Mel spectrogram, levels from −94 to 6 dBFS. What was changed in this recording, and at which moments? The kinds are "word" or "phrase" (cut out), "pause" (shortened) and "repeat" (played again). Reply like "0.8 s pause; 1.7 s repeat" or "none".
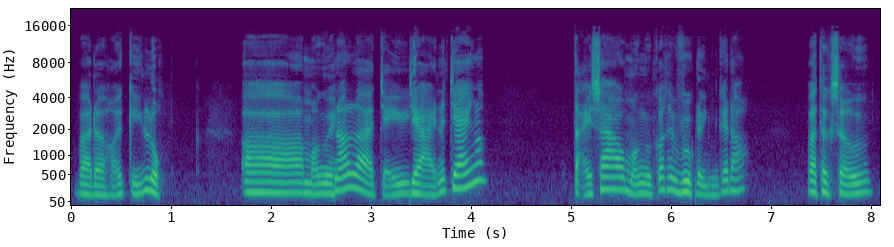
2.6 s word; 3.4 s word; 6.2 s word

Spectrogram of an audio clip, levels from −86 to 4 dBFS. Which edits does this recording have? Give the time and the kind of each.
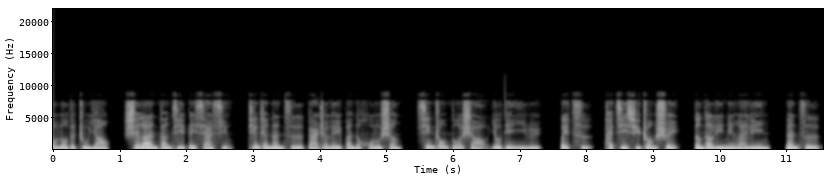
8.1 s pause

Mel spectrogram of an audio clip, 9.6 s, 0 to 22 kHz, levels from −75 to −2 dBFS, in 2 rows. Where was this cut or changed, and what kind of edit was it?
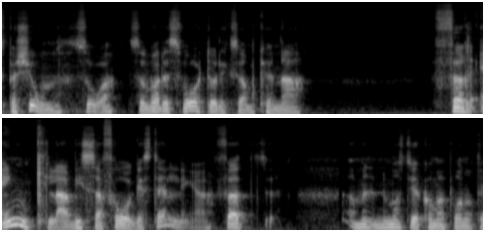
8.2 s pause; 8.5 s word

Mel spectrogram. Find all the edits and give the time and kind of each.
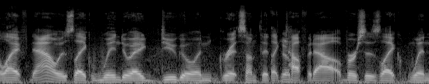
2.1 s word; 2.7 s word

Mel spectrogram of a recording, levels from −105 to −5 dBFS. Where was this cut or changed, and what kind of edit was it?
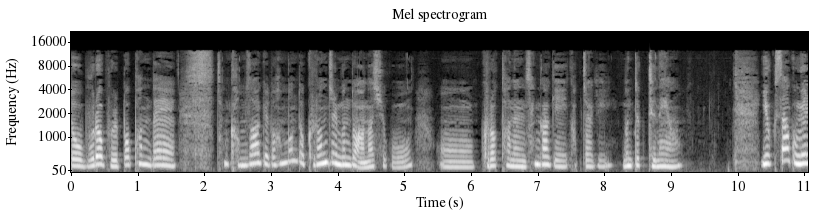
none

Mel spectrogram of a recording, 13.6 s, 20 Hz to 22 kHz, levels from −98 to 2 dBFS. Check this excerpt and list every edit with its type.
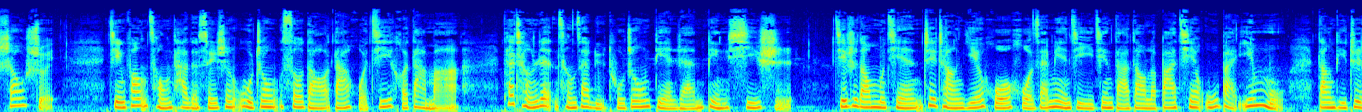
8.1 s pause

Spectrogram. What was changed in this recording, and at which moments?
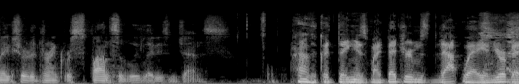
none

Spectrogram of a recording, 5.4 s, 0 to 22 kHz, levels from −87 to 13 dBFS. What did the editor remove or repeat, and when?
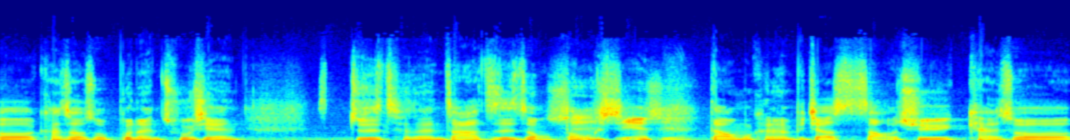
none

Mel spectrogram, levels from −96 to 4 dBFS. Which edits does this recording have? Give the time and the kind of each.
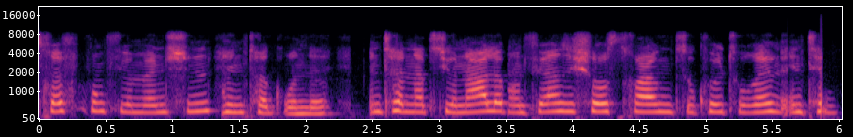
1.4 s word; 3.5 s word

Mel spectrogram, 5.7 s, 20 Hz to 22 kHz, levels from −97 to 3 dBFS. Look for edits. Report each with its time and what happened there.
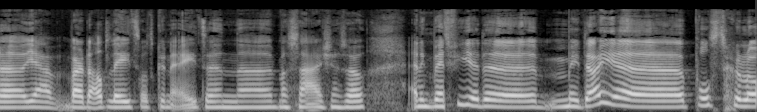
1.0 s phrase; 2.1 s word; 3.3 s word

